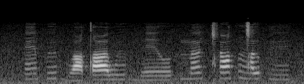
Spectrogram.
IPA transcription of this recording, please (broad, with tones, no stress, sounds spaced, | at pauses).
ẽ˦ p ʉ˦ bʱ o˨ tˤ œ˦ ə̯ w ʉ˦ bʱ e˦ ʊ̯ | m œ̃˦ ǀʰ œ̃˦ tˤ ŋ͡ǀ ɵ˦ ɓ y˦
